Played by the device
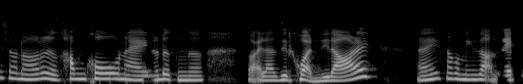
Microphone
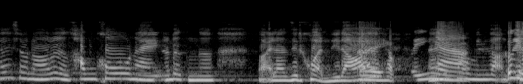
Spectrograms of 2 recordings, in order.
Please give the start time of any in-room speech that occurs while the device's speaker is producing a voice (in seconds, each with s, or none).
3.5 s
